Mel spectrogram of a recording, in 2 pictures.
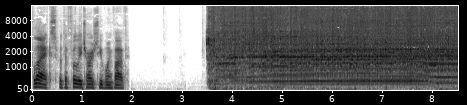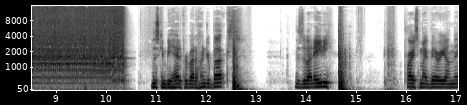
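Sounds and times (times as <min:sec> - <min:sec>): impact driver driving screw into wood: 0:03.5 - 0:10.5.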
